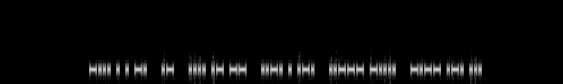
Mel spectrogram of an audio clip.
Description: Morse code, heard as a keyed tone, about 54 wpm, 700 Hz. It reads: BEEN A HAM FER 26 YRS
